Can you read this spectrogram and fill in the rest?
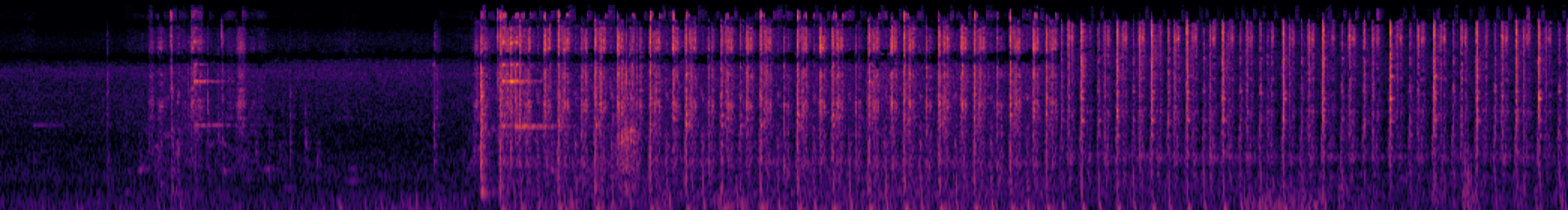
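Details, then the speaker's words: Toro lawnmower that starts but won't reach full speed, with fresh ethanol-free fuel, oil full, and air filter removed (it won't start with it fitted): fires then chugs with an uneven, loping beat that never settles. Running rough; cause unknown. "And as you just heard, the engine's running very choppy, which is not what you want in a lawnmower."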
